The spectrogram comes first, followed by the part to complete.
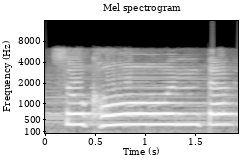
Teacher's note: ಸುಖೋಂತ ಕೋ ಮಹಾಪ್ರಾಣ ದೀರ್ಘ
